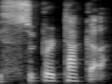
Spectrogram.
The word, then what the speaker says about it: Supertaça: our first meaningful game it is in the supertaça that's how you say it this is the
